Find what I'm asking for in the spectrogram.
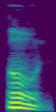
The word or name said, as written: own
